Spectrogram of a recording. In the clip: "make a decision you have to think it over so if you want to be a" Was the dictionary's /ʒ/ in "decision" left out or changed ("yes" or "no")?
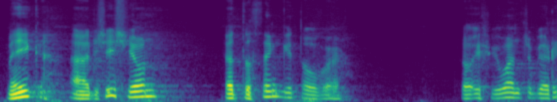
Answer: yes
